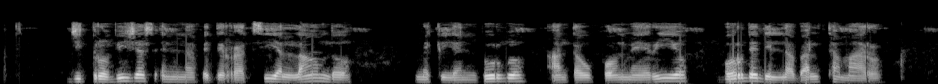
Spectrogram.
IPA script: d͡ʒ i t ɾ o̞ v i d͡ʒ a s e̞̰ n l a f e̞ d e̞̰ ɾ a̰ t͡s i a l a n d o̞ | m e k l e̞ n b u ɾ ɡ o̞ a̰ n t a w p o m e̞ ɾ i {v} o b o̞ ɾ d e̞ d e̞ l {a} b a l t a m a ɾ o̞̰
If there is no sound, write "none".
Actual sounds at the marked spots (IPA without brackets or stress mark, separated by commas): none, a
